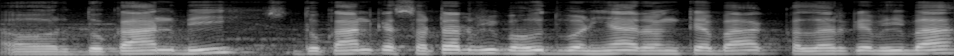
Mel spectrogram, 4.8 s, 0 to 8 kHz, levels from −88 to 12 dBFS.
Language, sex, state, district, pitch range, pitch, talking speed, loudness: Bhojpuri, male, Bihar, Muzaffarpur, 150-170 Hz, 160 Hz, 200 wpm, -17 LUFS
